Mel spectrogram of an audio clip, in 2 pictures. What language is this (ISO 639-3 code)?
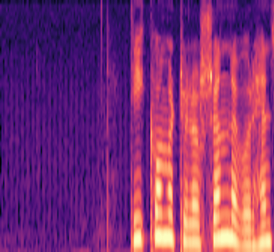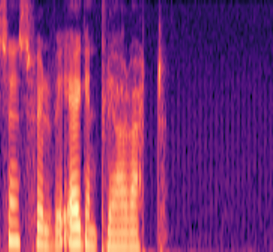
nor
